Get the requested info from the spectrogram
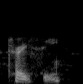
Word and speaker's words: Tracy: Monzon, M-O-N-Z-O-N. – M-O-N-Z-O-N. – Yes, Tracy. – And Tracy is spelled? – T-R-A-C-Y.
